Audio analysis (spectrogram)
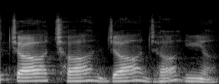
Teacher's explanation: इनका उच्चारण स्थान तालु से होता है। और इन्हें चा, छा, जा, झा, इया को स्पर्श संघर्षी कहते हैं। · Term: चा वर्ग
